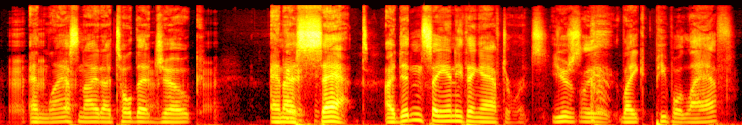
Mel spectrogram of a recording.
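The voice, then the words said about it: Accent that drops hard R sounds. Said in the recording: “with this accent I can't say anything that ends in a hard R”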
